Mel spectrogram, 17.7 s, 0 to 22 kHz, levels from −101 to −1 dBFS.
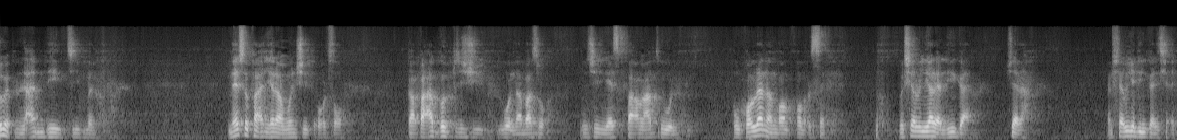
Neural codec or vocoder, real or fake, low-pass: codec, 16 kHz in and 24 kHz out, 0.6 kbps, FocalCodec, streaming, 4096 codes; fake; 9.9 kHz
